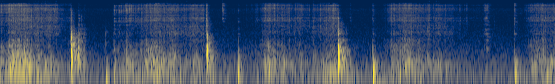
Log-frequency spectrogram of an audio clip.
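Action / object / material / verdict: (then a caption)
scrape / kinetic sand shape cut with a steel knife / kinetic sand / none. A steel kitchen knife blade presses down into a hand-sized, solid, dense seahorse shape of yellow kinetic sand lying on a white surface, slicing it into thin cuts while other sand shapes sit still nearby. Each cut makes a soft, gritty crunching scrape, punctuated by sharp, dry clicks about every two seconds that die away almost instantly.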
